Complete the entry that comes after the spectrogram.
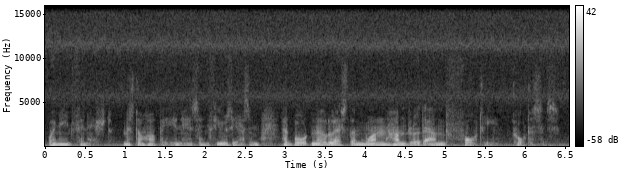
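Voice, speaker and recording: A man with a British accent narrating a scripted children's story in an expressive storytelling manner. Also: mid-range voice, a little slow, slight background noise, poor audio.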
